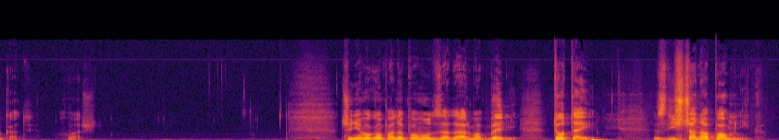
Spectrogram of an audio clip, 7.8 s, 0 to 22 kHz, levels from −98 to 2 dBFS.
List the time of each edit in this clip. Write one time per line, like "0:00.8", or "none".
0:04.8

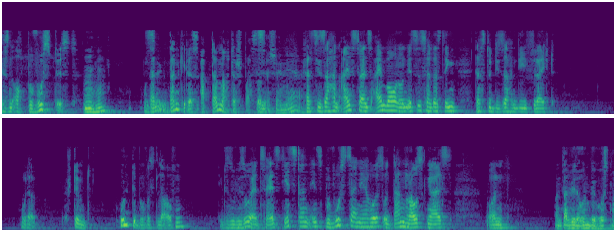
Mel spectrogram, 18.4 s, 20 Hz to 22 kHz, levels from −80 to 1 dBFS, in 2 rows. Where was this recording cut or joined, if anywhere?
0:01.9

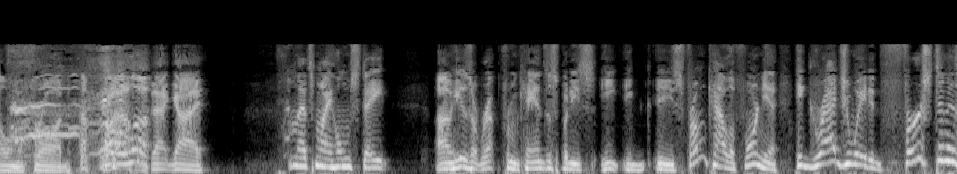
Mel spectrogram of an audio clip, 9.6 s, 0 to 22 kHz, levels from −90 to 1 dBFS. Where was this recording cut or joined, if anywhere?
0:01.5
0:02.9

